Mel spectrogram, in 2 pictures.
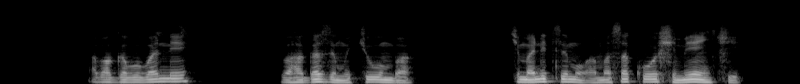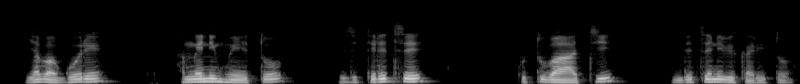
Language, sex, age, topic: Kinyarwanda, male, 25-35, finance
